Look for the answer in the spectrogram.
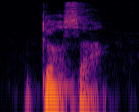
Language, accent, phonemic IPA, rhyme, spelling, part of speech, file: English, Southern England, /ˈdɒsə(ɹ)/, -ɒsə(ɹ), dosser, noun, LL-Q1860 (eng)-dosser.wav
- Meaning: 1. Someone who dosses, someone known for avoiding work 2. A homeless and jobless person 3. One who lodges in a doss-house 4. A pannier or basket 5. A hanging tapestry; a dorsal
